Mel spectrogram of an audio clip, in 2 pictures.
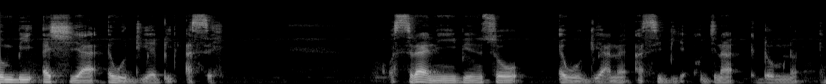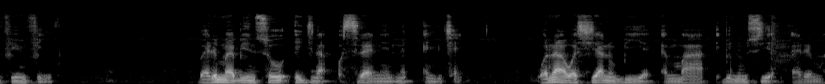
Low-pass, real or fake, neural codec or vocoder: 10.8 kHz; real; none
